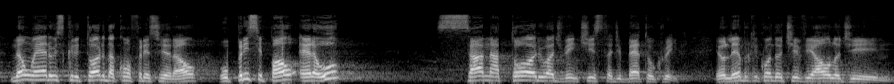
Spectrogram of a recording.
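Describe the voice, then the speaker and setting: Brazilian guy pastor giving a chatty lecture, kinda high slightly rough voice, repeats words for emphasis, big echoey hall. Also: darkish tone. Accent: Brazilian Portuguese. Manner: conversational, asks the audience rhetorical checks, repeats words for emphasis. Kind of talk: illustrated lecture to a congregation, informal storytelling. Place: large hall with audience. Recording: reverberant hall, slightly muffled voice.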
